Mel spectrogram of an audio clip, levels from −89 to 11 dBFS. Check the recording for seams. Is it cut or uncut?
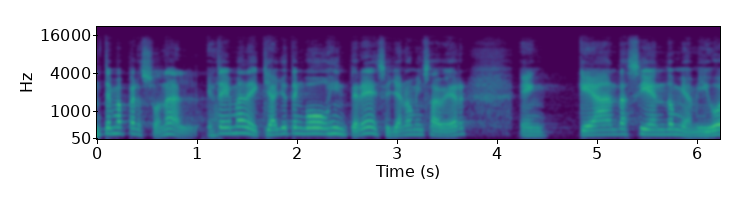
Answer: cut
